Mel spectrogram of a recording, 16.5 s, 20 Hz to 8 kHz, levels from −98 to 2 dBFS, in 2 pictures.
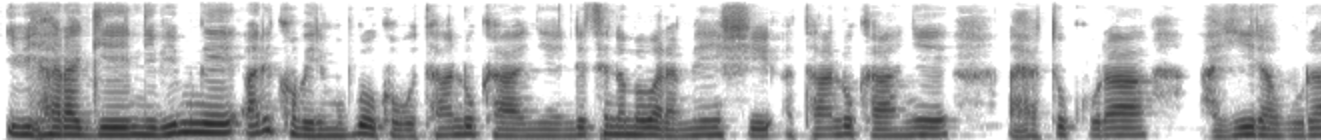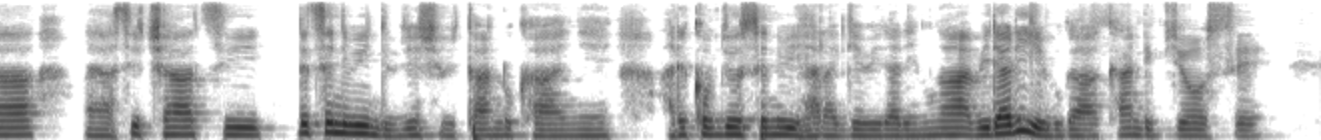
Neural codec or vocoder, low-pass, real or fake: none; 7.2 kHz; real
